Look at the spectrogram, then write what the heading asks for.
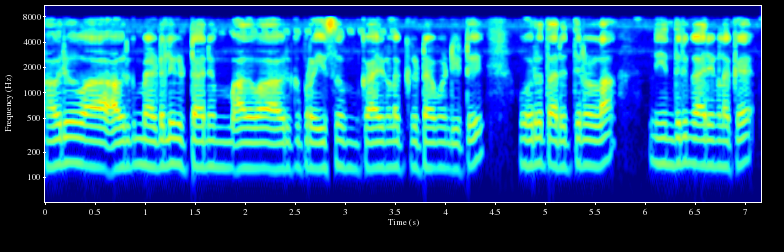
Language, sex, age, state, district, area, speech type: Malayalam, male, 60+, Kerala, Palakkad, rural, spontaneous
